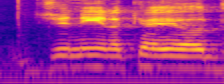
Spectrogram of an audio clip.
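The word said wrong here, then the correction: Jhené Aiko: dropped her, I might have said it wrong. I do apologize. – Janae Aiko, excuse me. Thank you, executive producer, for correcting me.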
